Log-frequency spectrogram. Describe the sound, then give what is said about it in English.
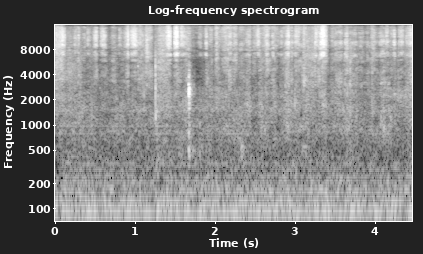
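Writing by hand, with soft, continuous scratchy strokes under a steady background hiss. “I bet all this writing is like ASMR.”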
